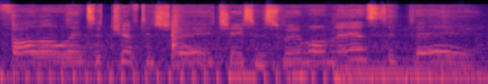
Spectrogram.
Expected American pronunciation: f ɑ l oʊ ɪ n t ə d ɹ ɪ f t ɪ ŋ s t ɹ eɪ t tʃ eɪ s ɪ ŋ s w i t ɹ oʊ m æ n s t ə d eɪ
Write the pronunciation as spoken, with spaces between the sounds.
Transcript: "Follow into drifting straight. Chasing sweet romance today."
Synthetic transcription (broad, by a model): f ɑ l oʊ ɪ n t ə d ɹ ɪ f t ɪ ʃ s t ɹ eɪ tʃ eɪ s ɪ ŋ s w i t w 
